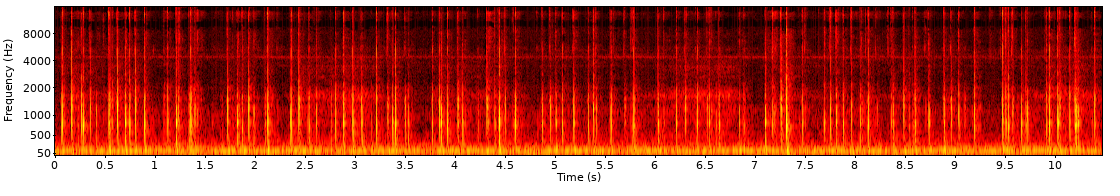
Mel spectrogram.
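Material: Plastic.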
